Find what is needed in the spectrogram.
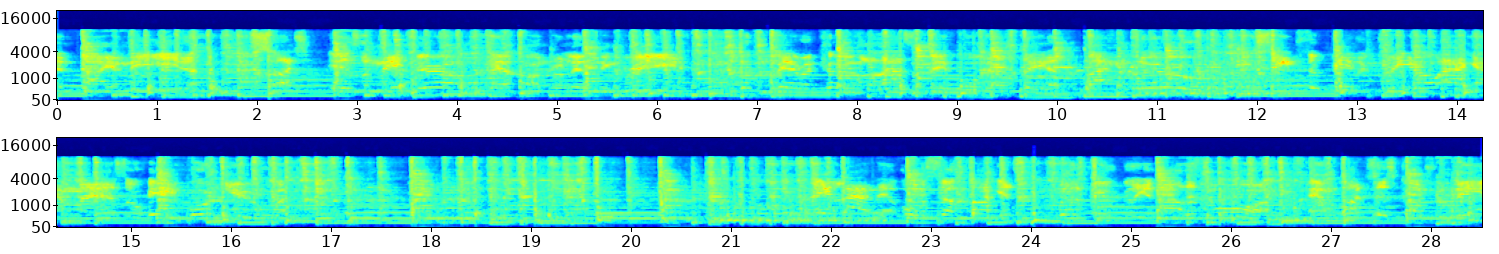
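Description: Small live band playing a song: an acoustic guitar strummed, with an electric guitar and a djembe hand drum keeping time.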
